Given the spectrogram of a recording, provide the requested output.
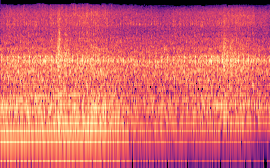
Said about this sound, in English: the throb of tractors kicking to life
